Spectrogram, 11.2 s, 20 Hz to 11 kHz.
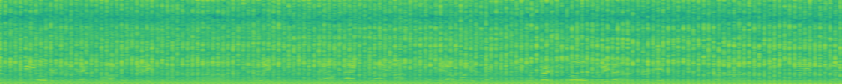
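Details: Onan 3.0 DJA single-cylinder diesel generator set with no muffler, run an hour at 75–90% of maximum load, heard from about a block away; very loud, steady, even thumping with no knock or hunting; normal running under load.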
